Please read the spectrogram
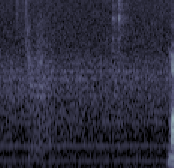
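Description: Near silence with a faint steady hum, broken by a single faint computer mouse click about a third of a second in.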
